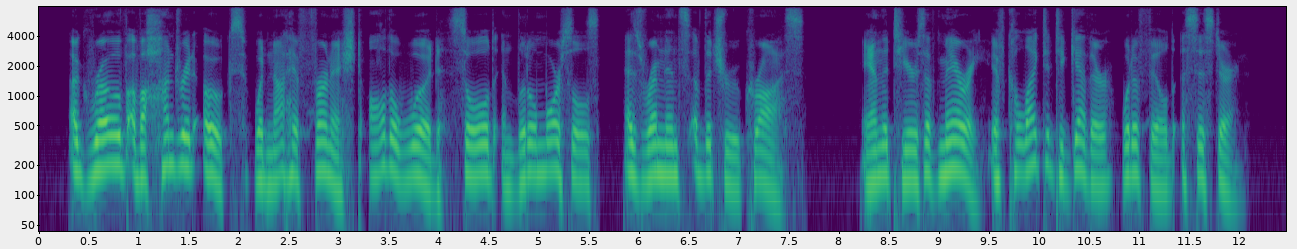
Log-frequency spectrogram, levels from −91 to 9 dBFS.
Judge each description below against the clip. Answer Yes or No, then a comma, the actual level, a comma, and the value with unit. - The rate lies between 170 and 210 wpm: Yes, average, 175 wpm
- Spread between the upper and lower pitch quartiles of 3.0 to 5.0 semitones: Yes, average, 3.7 semitones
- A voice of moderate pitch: Yes, medium, 155 Hz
